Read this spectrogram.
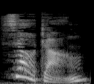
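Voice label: "xiao4zhang3", Mandarin Chinese; 校长; 校長、学長; dictionary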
